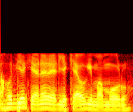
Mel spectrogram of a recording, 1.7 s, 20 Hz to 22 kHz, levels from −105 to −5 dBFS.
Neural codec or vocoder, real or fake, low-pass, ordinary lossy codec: none; real; 3.6 kHz; none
